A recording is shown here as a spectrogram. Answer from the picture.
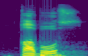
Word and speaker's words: Qaboos: Qaboos.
